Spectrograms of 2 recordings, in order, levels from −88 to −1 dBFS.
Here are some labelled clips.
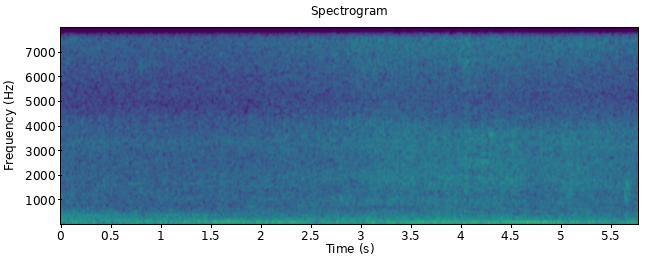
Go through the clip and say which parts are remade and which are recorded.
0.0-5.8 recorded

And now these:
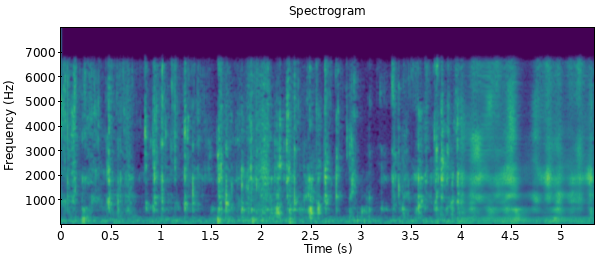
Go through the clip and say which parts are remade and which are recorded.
0.0-4.0 recorded; 4.0-5.3 remade

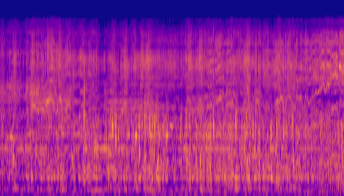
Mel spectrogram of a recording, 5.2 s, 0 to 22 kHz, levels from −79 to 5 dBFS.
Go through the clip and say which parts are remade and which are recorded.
0.0-3.1 remade; 3.1-3.5 recorded; 3.5-4.5 remade; 4.5-5.2 recorded

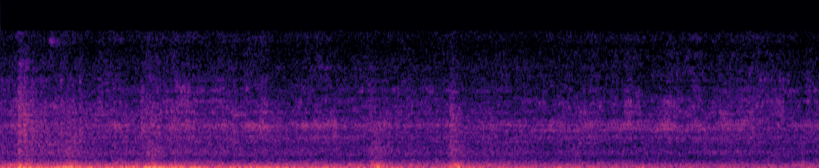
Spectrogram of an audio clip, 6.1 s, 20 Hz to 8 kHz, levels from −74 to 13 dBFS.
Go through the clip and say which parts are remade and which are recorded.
0.0-6.1 recorded

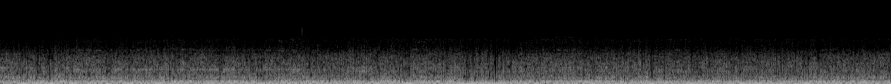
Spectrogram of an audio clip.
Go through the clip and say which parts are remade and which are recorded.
0.0-8.9 recorded

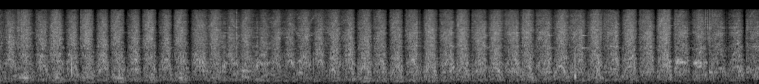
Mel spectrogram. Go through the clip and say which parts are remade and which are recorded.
0.0-2.0 recorded; 2.0-2.8 remade; 2.8-4.2 recorded; 4.2-5.2 remade; 5.2-7.6 recorded

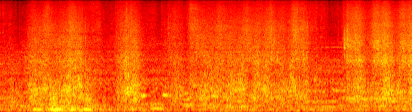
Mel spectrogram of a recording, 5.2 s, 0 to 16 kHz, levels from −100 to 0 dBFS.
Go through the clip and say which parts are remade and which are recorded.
0.0-1.9 remade; 1.9-3.0 recorded; 3.0-3.5 remade; 3.5-5.2 recorded

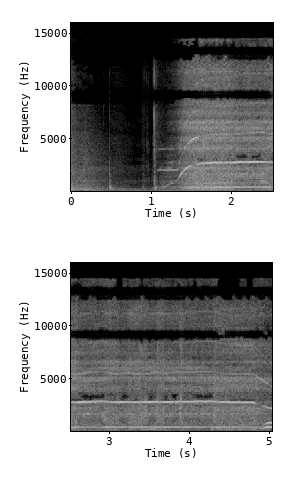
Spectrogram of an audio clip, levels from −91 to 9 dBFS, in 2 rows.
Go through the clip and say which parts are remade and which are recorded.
0.0-0.6 remade; 0.6-1.6 recorded; 1.6-5.0 remade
